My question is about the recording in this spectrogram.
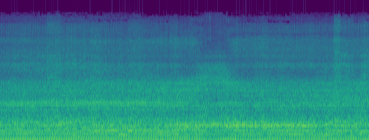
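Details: Viking (Stihl) mulching mower, Briggs engine with refurbished classic carb, just after repair and smoking from being tipped on its side: steady engine run with a light uneven metallic rattle from loose, untightened handlebars.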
